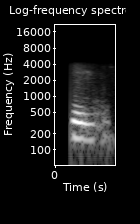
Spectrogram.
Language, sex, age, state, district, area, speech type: Hindi, male, 30-45, Bihar, Madhepura, rural, conversation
